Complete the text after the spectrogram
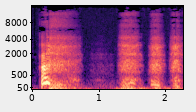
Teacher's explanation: make sure this doesn't sound like a kha. This isn't a kha, it's a ha. The air just runs.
